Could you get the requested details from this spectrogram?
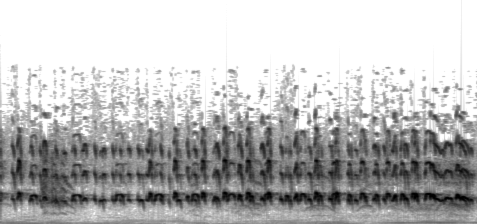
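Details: Heybridge Basin, Essex: a Eurasian oystercatcher's alarm, a fast run of high piping notes, somewhat uneven and overlapping, set against a constant low engine-like hum.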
